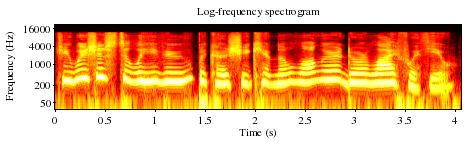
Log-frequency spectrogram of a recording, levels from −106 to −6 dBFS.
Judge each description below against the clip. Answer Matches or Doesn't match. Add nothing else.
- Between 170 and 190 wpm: Doesn't match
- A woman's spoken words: Matches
